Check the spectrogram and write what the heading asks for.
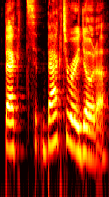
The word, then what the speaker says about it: Bacteroidota: of this bacteria bacterioidota oh Lord help me with the pronunciation bacteroidota there we go bacteri DOTA bacteria in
